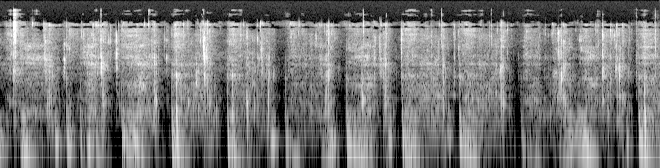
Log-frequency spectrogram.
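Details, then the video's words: Emperor Max, a dog, laps eagerly at a bumpy orange mat spread with eggs and diluted peanut oil; rhythmic wet licks and soft mouth clicks follow each other every half second or so in a small quiet room. "Max Licks | ASMR Dog Licking | Max & The Orange Mat"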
